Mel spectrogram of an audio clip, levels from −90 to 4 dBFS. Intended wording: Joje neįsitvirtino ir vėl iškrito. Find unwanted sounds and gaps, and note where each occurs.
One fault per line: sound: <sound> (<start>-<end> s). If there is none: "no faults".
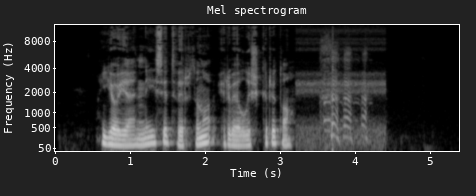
sound: laugh (3.5-4.2 s)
